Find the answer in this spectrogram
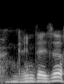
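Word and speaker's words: Grendizer: Ouais, Grindizer, c'est le nom original de Goldorak.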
